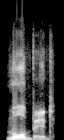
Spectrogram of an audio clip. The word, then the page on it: morbid: British English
